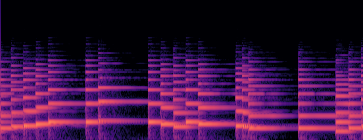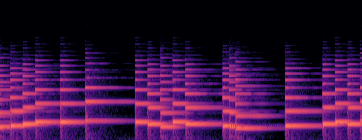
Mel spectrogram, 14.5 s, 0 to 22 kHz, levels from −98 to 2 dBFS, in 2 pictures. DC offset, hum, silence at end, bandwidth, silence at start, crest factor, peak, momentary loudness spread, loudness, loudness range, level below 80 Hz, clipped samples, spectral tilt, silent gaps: under 0.1%; none; 0 s; 6.4 kHz; 0 s; 14 dB; -20 dBFS; 11 LU; -32 LUFS; 1 LU; -70 dBFS; under 0.1%; -5.5 dB/octave; none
